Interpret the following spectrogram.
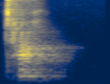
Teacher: Falling tone on a short vowel, ta, run with a singular subject.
